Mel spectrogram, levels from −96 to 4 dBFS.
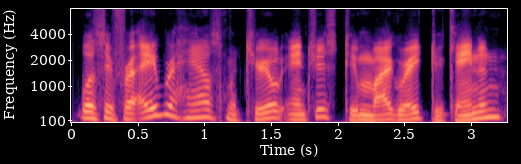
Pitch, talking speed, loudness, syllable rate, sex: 155 Hz, 185 wpm, -19 LUFS, 5.9 syllables/s, male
